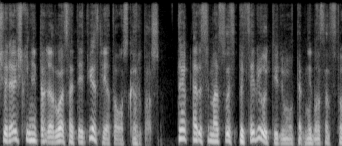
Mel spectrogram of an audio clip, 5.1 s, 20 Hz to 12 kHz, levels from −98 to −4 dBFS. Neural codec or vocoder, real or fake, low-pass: codec, 24 kHz, 1.5 kbps, HILCodec; fake; 10.8 kHz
